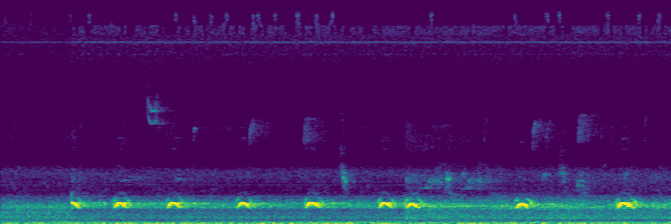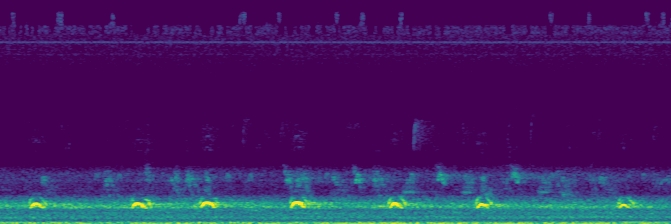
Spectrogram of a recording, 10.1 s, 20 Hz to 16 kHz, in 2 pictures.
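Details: Bald eagles at a nest tree in early morning, October 12, 2023, with whistle-like calls from a young male in the tree, captured on nest cams: a steady series of short, high piping notes, about two per second, over a constant low hum.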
